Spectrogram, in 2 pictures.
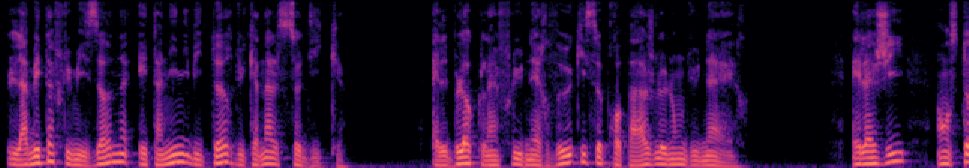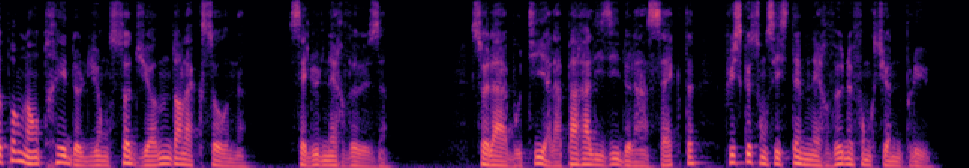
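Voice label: French medical narration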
